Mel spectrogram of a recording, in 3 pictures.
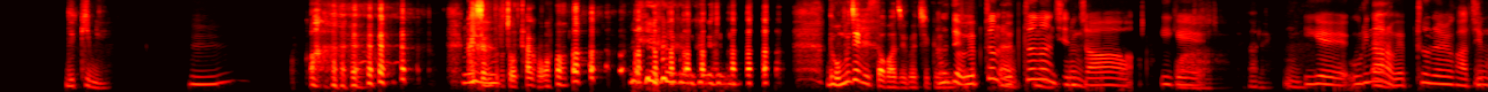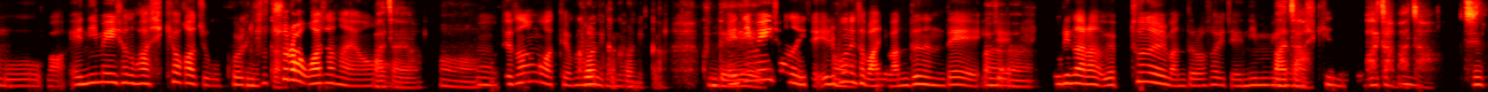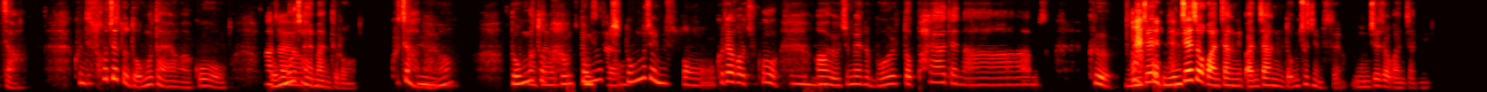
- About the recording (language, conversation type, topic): Korean, unstructured, 어렸을 때 가장 좋아했던 만화나 애니메이션은 무엇인가요?
- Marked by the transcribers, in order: other background noise; laugh; inhale; tapping; laugh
